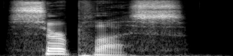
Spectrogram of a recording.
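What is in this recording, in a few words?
"surplus", US English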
